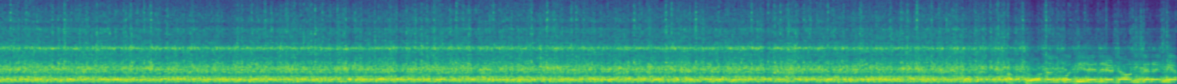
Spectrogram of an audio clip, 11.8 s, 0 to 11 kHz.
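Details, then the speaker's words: Handmade electric scooter with 48V 1000W BLDC motor and 48V 1000W controller, throttle applied slowly: fast mechanical whirr and rattling clatter over a thin motor whine as the slack drive chain rubs; the chain needs tightening. "लेकिन इसका चैन क्या है, tight करना पड़ेगा, चैन loose है अभी। यहाँ पे चैन इसका टच हो रहा है जिसके कारण ये आवाज़ कर रहा है इस तरह से, इसको भी टाइट करना पड़ेगा।"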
